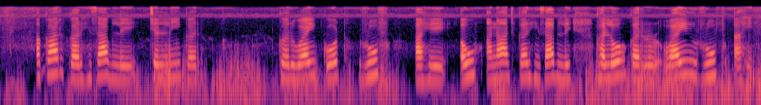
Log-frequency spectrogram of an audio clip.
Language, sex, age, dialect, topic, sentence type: Chhattisgarhi, female, 31-35, Northern/Bhandar, agriculture, statement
